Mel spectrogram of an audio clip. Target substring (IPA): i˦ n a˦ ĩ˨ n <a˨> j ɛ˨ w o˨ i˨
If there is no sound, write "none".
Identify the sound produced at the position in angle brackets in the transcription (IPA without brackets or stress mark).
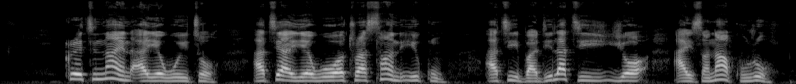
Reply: a˨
